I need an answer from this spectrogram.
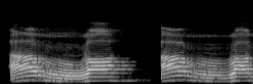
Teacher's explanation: Ar-ra fathah jangan ar-ru. Ar-Rahman, ar-ra karena harakatnya terbuka.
